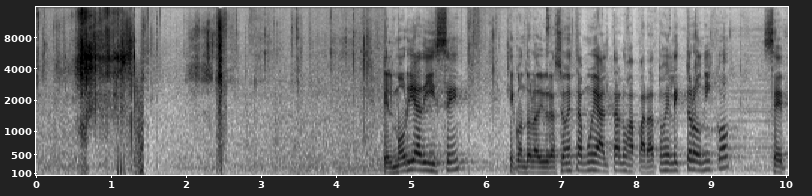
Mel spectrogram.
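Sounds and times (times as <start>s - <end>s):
microphone crackling and rustling: 0.0s - 4.3s.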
